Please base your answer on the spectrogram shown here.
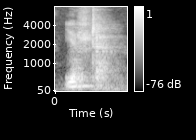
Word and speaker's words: jeżdżę: Let's take the first person. Jeżdżę. Dże. Dże. Let's add the first syllable in. Jeżdżę. Jeżdżę. Jeżdżę. You hear it?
